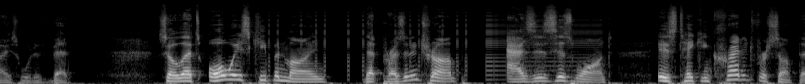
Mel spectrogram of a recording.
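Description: A 2G phone close to the recording chain is exchanging signalling with its network from 2.68 to 4.67 s, and the audio circuitry is rectifying those short groups of radio bursts; in this speech recording that comes through as GSM signalling bursts, a galloping dit-dit-dit of short buzzes pulsing at 217 Hz, sitting roughly 20 dB below the speech. From 4.86 to 6.03 s a phone is evidently in a call, transmitting its bursts continuously 217 times a second, so the rectified pulses become a steady GSM phone buzz: a hard, raspy 217 Hz tone rich in harmonics, about 24 dB below the speech and entirely unrelated to it, running unbroken for just over a second.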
